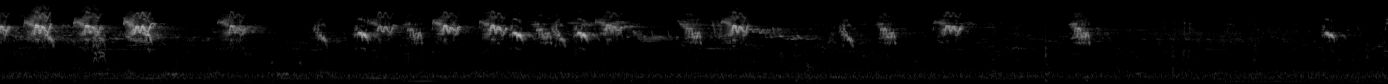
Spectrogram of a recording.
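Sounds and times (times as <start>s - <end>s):
House sparrow Passer domesticus chirping: 0.0s - 9.9s, 10.6s - 11.1s, 13.2s - 13.8s.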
